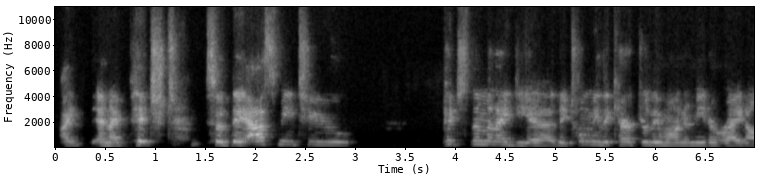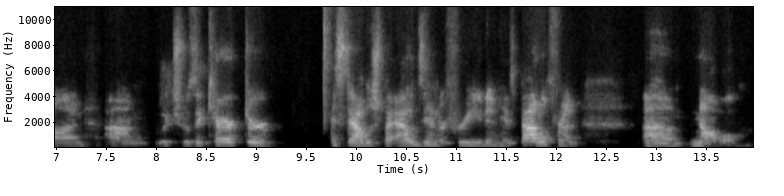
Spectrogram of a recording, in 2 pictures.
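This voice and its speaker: A woman in her forties whose first language is Portuguese, telling an animated story on a convention panel and acting out the exchanges she quotes. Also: mid-range voice, moderate pace, poor audio. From half Brazilian, grew up speaking Portuguese. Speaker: panelist author. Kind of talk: casual panel talk.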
